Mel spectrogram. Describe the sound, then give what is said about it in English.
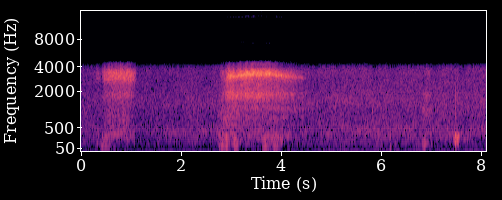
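A slow, deep breath taken during a relaxation exercise, heard as soft airy rushes: a short breathy swell, then a longer, fuller one, followed by a few faint clicks in the quiet. “Take a nice deep breath.”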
